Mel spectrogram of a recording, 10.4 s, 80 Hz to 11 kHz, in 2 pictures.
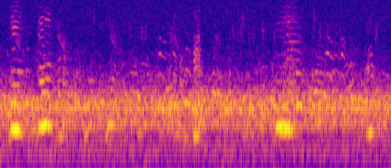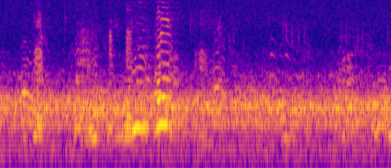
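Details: Greater white-fronted geese rising as one flock at Kabukuri-numa, 12 January 2019. Loud, irregular bursts of ringing, layered cackling honks sit over a constant roar of the crowd, peaking several times across the stretch.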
